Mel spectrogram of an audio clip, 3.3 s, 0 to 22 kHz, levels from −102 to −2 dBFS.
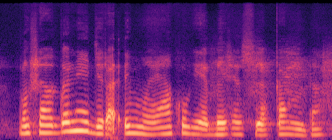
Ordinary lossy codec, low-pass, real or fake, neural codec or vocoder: none; 19.8 kHz; fake; codec, 44.1 kHz, 2.6 kbps, DAC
